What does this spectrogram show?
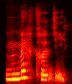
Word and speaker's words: mercredi: at the beginning of the word we have mechrodi this one is complicated to pronounce so here the uh are pronounced two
